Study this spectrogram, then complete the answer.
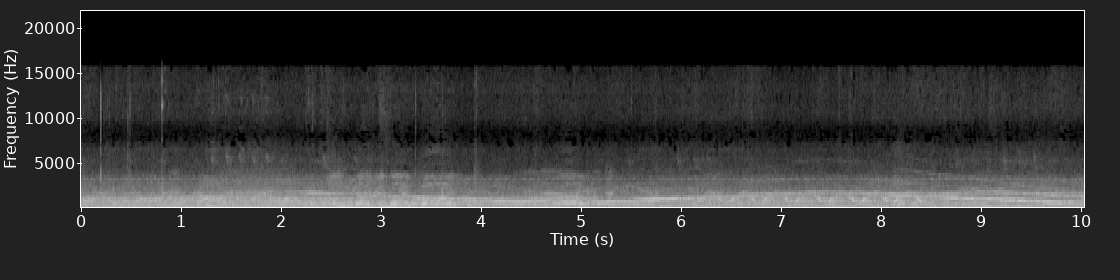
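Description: A siren wails nearby, rising and falling.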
